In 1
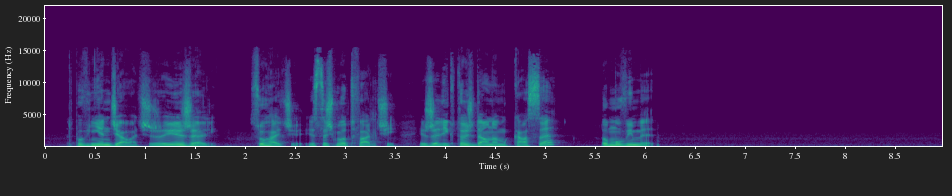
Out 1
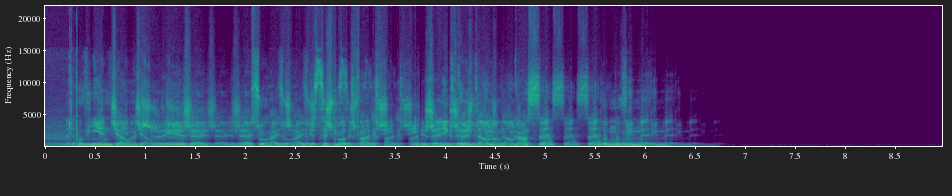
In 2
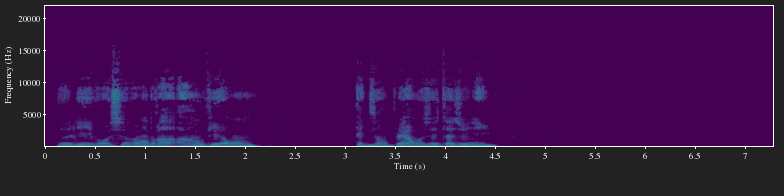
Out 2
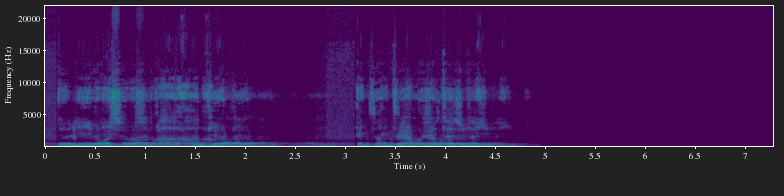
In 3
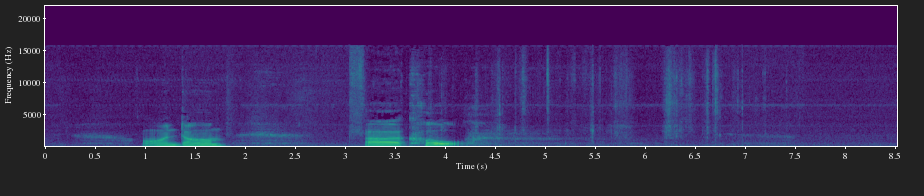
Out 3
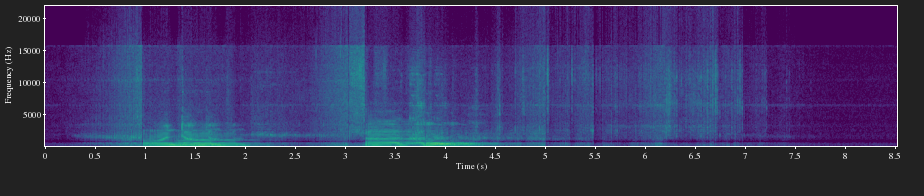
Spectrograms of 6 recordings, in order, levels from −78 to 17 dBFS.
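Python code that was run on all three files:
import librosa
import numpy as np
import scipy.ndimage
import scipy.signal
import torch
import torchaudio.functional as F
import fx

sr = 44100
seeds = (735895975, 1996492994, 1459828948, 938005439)

p1 = scipy.signal.sosfilt(scipy.signal.butter(2, 74.0, 'highpass', fs=sr, output='sos'), x)
p2 = fx.hum_notches(p1, sr, base_hz=60, count=8)
p3 = fx.leveller(p2, sr, passes=2)
p4 = fx.rider(p3, sr, range_db=4, speed_s=2.0)
p5 = fx.fixed_phaser(p4, sr, hz=320.0, stages=4)
p6 = p5 + fx.echo_feedback(p5, sr, ms=243, feedback_pct=18, wet_db=-8.0, dry=0)
p7 = fx.pre_swell(p6, sr, db_per_s=37.0)
y = p7 * 10.0 ** (-1.0 / 20.0)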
